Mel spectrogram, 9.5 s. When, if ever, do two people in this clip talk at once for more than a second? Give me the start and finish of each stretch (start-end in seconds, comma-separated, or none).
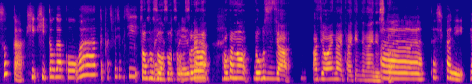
2.8-4.2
